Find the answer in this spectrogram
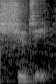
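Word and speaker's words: Ncuti: Unless you're Nachuti Gatwa. I think it's pronounced Shooty. It's pronounced Shooty, but I want to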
